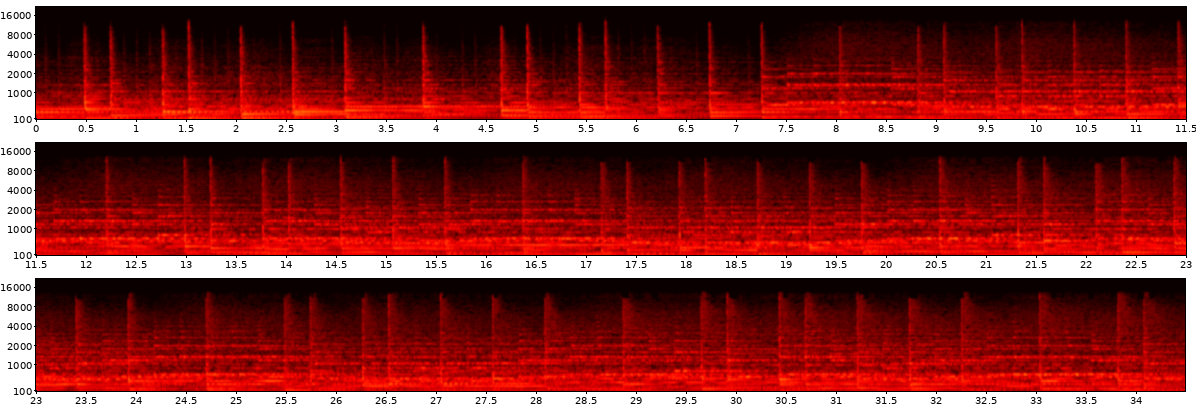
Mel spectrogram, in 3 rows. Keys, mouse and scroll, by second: 0.7 n, 1.9 shift+a, 4.7-8.9 drag, 8.9 KP_1, 10.6 click, 11.7 click, 12.3 click, 13.4-14.1 scroll up 5, 14.1-14.5 shift+middle drag, 14.5-15.0 scroll up 2, 15.0 shift+middle click, 15.7 click, 17.2 click, 18.0-20.5 drag, 23.4 click, 25.2 click, 26.1-27.7 drag, 27.7 KP_0.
